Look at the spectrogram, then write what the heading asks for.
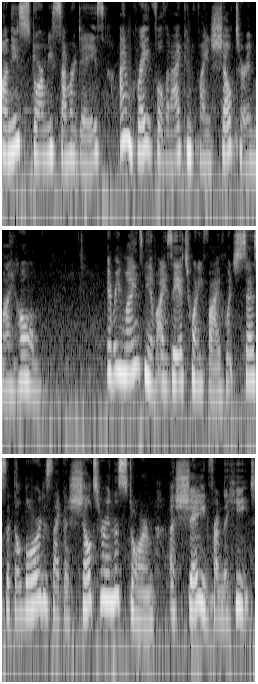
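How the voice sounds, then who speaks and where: A woman talks at a moderate pace with lively intonation over light background noise. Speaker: children's ministry host. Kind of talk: children's devotional talk. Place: garden. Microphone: phone near.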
